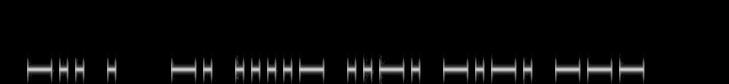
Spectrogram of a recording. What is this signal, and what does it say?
Morse code, heard as a keyed tone, about 15 wpm, 700 Hz. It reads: DE N4FCO
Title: USA Callsign DE Callsign - 5 Characters - 15wpm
